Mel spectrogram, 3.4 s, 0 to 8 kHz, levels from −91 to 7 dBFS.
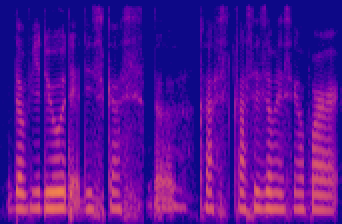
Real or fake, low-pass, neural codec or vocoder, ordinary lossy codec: fake; 7.2 kHz; vocoder, 22.05 kHz, 80 mel bands, WaveNeXt; none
